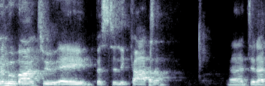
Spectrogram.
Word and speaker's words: Basilicata: so we're going to move on to a basilicata did i pronounce that correctly very good actually so we're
